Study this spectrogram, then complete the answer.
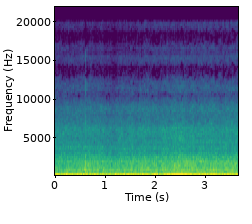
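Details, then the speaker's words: Vehicle at Copart auction yard, hot day, idling with AC running: steady, even low idle, no knocks, misses or whine; engine really smooth, normal idle. "The engine feels really smooth."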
